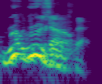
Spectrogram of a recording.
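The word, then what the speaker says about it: Ruzzeo: It's R-U-Z-Z-E-O. Is that Ruzzo? Ruzzo? – Ruzzo. – Ruzzo. Ruzzo. Okay, yeah. The easy way.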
